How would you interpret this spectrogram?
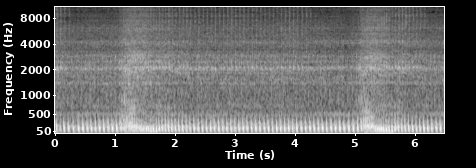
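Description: Rapid, even idle thump from the single with a clattery edge and two brief blips; something sounds off, cause unclear.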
